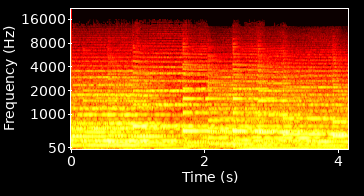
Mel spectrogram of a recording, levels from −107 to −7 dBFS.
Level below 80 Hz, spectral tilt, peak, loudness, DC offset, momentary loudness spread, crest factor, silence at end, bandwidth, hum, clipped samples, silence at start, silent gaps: -48 dBFS; -7 dB/octave; -6 dBFS; -20 LUFS; under 0.1%; 3 LU; 14 dB; 0 s; 10 kHz; none; under 0.1%; 0 s; none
